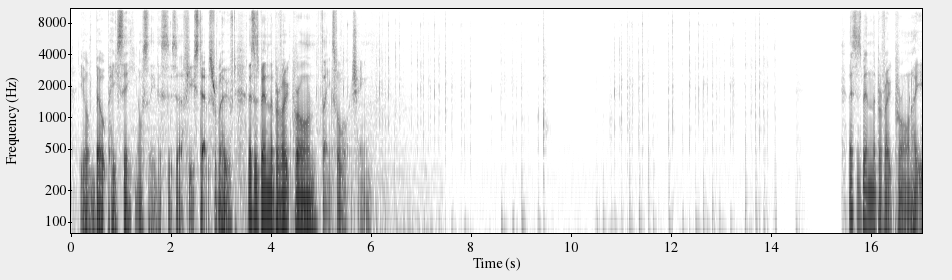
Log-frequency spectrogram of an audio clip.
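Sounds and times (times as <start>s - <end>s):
computer keyboard typing: 4.9s - 9.6s, 10.5s - 14.2s.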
